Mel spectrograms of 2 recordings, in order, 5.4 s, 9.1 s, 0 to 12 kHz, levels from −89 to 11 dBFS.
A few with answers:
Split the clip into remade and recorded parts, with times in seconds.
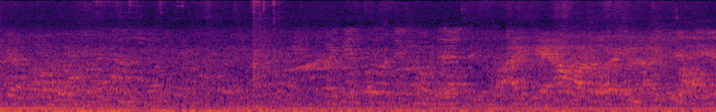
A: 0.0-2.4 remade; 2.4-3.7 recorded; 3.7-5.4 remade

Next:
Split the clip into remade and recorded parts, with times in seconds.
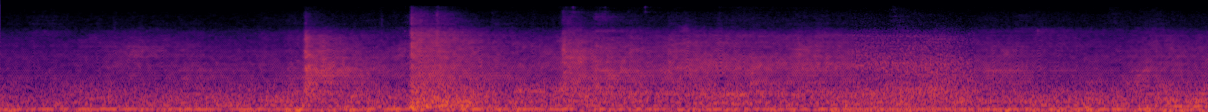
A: 0.0-6.4 remade; 6.4-7.3 recorded; 7.3-9.1 remade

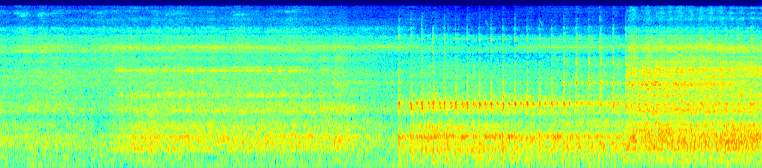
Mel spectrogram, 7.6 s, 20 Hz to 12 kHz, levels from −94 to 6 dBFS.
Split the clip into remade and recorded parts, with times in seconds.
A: 0.0-2.1 remade; 2.1-6.7 recorded; 6.7-7.6 remade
